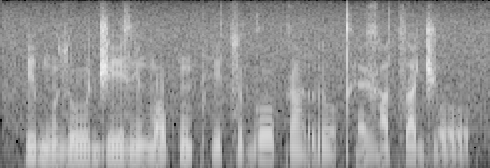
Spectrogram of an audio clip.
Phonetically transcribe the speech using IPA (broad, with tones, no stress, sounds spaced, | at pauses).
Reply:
i˦ b ũ˨ z uː˦ d͡ʒ iː˦ z ĩ˨ m ɔ˦ p ũ˦ pʰ i˨ t͡s ʊ˦ ɡ oː˨ k a˨ r oː˨ kʰ ɛ˨ ɣ a˨ t͡s a˦ d͡ʒ oː˨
